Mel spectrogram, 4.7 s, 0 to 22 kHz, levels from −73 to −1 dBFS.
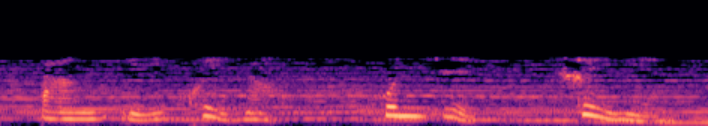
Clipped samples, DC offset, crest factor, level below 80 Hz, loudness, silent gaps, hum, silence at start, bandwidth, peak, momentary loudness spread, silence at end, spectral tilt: under 0.1%; under 0.1%; 18 dB; -46 dBFS; -22 LUFS; none; none; 0 s; 4 kHz; -4 dBFS; 12 LU; 0 s; -11.5 dB/octave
